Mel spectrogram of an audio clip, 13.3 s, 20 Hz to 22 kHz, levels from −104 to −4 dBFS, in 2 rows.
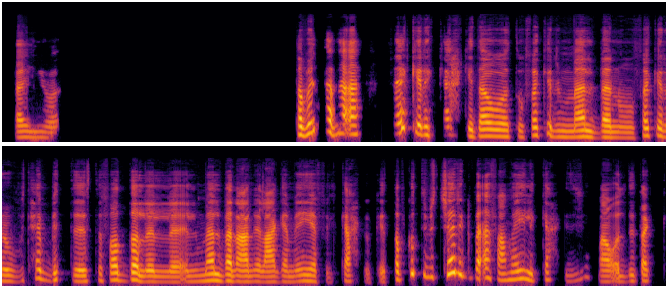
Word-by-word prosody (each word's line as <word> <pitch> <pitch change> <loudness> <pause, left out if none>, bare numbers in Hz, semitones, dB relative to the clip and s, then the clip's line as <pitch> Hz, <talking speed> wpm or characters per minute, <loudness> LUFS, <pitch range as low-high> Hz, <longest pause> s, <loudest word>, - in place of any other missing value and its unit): أيوه. 160 -2 -5 2.4
طَب 230 +1 +6
أنت 300 - 0 0.2
بقى 250 -1 +6 0.4
فاكر 260 - +3
الكحك 225 -2 -5
دوّة، 190 -1 +3
وفاكر 215 +4 -3
الملبن، 165 -2 +2
وفاكر 165 +5 -2
وبتحب 180 +6 -5
ت 195 -4 -11
تفضل 170 +2 +2
ال 150 -1 -1
الملبن 165 +4 +1
عن 155 0 +4
العجمية 150 +2 -1
في - - -20
الكحك - - -7
وكده، - - -13
طَب - - 0
كنت 375 -4 -3
بتشارك 315 +3 +2
بقى 260 +2 +2
في 195 - -4
عمايل 210 +3 -1
الكحك 210 +2 -9
دي 210 +12 -21
مع 155 - +1
والدتك؟ 165 +2 -4
175 Hz, 135 wpm, -25 LUFS, 155-220 Hz, 2.4 s, طَب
